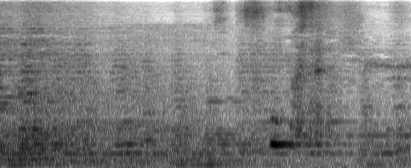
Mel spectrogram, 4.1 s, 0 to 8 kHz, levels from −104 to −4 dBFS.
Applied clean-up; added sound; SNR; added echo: none; Wild animals; 15 dB; reverberation time 0.2 s.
